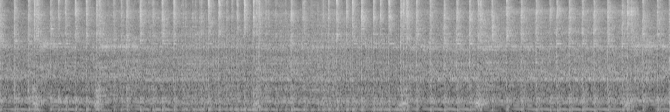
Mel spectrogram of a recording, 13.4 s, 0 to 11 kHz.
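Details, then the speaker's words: 2011 KTM SX 250 two-stroke after a full rebuild, first startup after one kick: crisp, fast, even idle with a steady burble and no knocks or rattles. The fresh engine sounds healthy. "So this is basically the New build. new build and first startup. Yeah. So we want to do a little spleege on this here before we kicked it over. Not bad, the first kick."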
